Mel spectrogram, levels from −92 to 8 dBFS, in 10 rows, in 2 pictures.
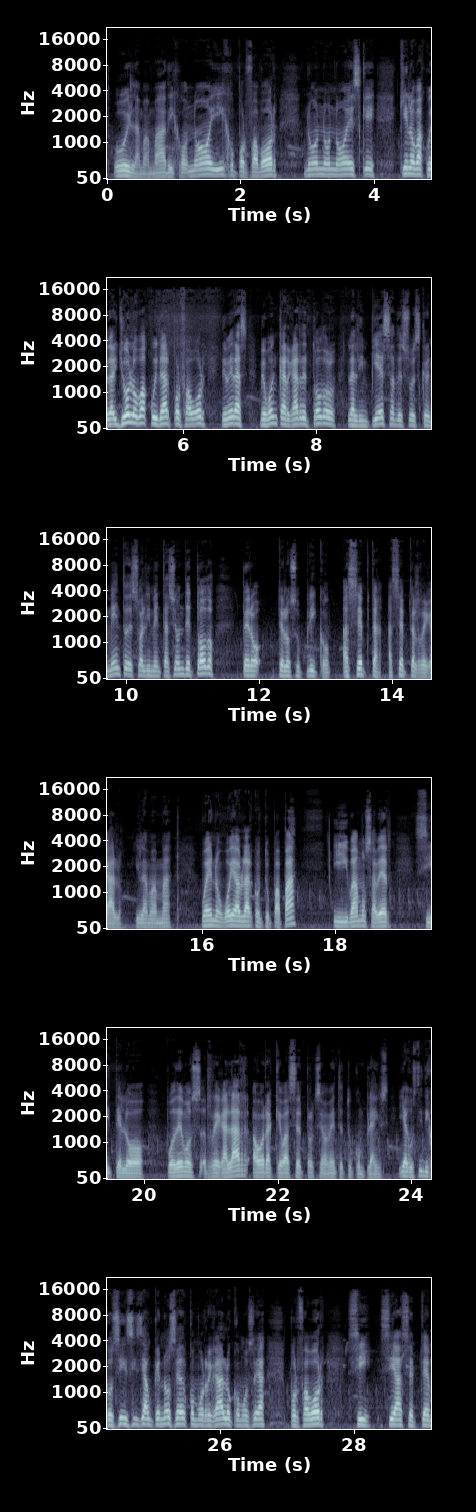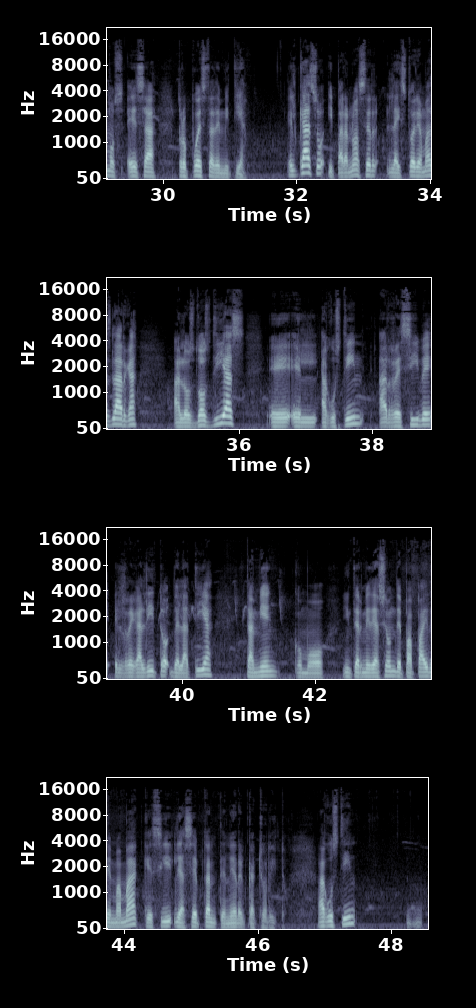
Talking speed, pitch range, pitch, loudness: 175 wpm, 100-150 Hz, 125 Hz, -21 LUFS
